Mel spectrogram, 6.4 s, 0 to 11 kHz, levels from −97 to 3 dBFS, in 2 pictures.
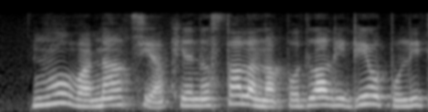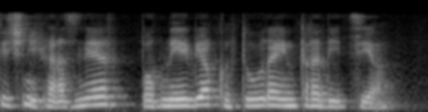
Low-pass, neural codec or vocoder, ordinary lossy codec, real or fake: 7.2 kHz; codec, 16 kHz, 1 kbps, FunCodec, trained on Chinese and English, 50 frames a second; none; fake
